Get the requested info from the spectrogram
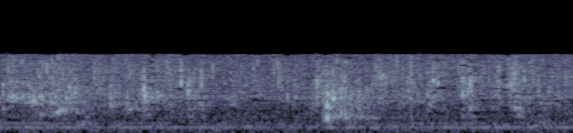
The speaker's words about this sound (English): That sound. Running water. Over this way.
